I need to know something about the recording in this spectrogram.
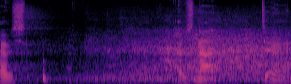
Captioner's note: audience laughs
